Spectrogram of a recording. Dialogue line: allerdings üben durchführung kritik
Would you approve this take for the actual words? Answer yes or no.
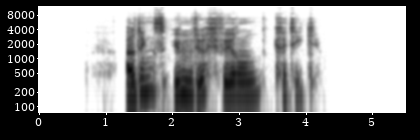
yes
